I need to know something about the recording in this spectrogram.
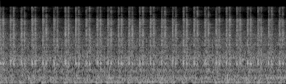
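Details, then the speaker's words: Honda Vario 150 scooter, engine noise began a week ago, at idle: quick, light metallic ticking rattle about three times a second over a steady idle; mechanic suspects cam chain or valve rocker. "Dan analisa saya ini di bagian keteng atau mungkin di bagian pelatuk klep yang mengalami kendala kerusakan."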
